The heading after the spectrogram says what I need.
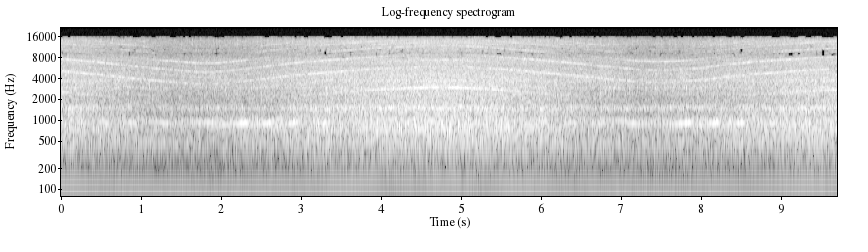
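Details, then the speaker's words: Worn original antique bearings in a 1970 Zelmer 01 vacuum cleaner's East German Suhl type 1004.2/5 motor, run at much lower voltage through a regulator after reassembly: low-speed whirring with drifting pitch and a faint rough rumble, still audible despite greasing, maybe slightly quieter. "Well, you can hear these bearings despite being greased, maybe a little less than at the beginning , but it was still nice to leave these antique bearings."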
